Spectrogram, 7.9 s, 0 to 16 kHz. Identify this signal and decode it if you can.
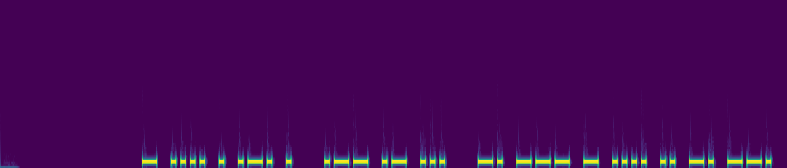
Morse code, heard as a keyed tone, about 25 wpm, 700 Hz. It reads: THERE WAS NOTHING
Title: Sentences from Top 1000 Words - Review Part 4 - 25wpm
